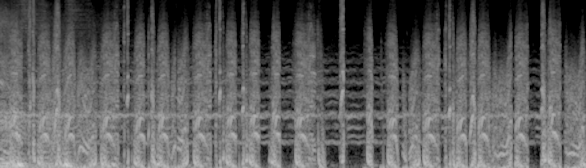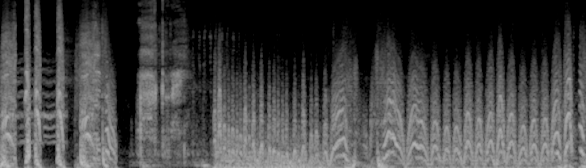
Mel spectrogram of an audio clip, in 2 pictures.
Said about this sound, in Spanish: sobre esos scratches de … regresamos aquí a Tracción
